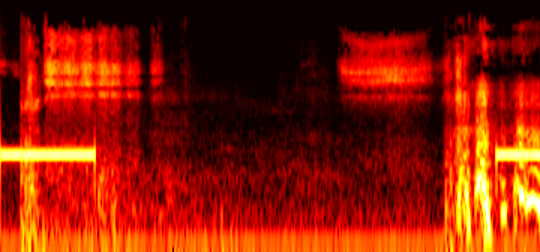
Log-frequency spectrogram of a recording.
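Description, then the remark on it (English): An outgoing call's ringback tone on a call to a man's phone that goes unanswered: a steady electronic ring lasting about a second, a pause of several seconds filled with faint hiss and rustling, then the ring starting again. “Purposely won't answer the phone because he's a scumbag like that.”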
